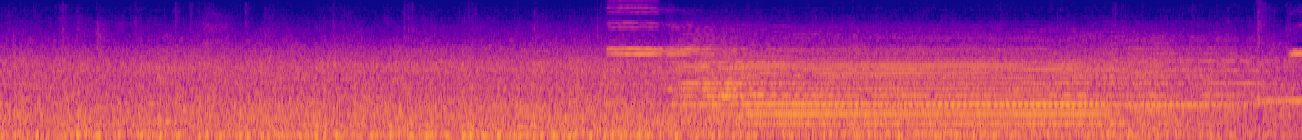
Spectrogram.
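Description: Crowd noise in a handball arena, then about halfway through a horn blast sounding several steady tones at once for about three seconds, stopping near the end.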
